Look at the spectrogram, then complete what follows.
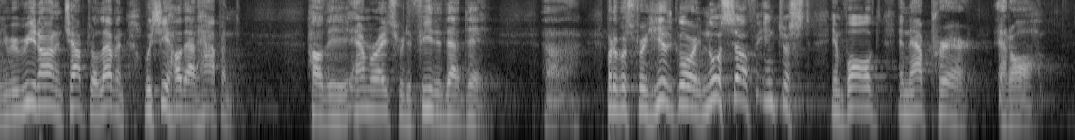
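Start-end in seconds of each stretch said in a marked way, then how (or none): none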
